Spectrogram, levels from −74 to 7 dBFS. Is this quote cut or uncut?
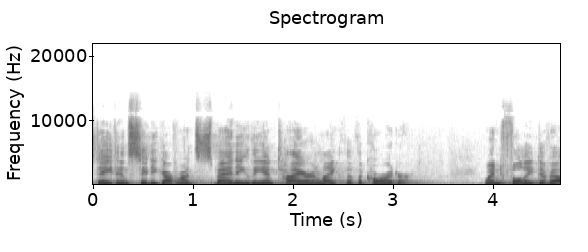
cut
